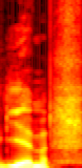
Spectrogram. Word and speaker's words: Guilhem: Ils disaient non, toi t'es américain, t'as un peu de droit, mais chez nous non, c'est Guillaume.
